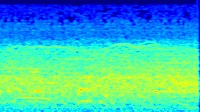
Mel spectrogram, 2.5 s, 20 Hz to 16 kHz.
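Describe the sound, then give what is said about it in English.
A crowd of more than 20,000 on its feet at the Boston Garden cheers as the Hulkster keeps the World Wrestling Federation Heavyweight Championship, in a steady, dense roar, with overlapping shouts and whoops rising out of the wash and no letup for the whole few seconds. “They're on their feet here. 20,000 plus in the Boston Garden.”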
